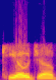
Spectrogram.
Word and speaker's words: Chioggia: So it's pronounced Kyoja, but it's spelled Chioggia, beets.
